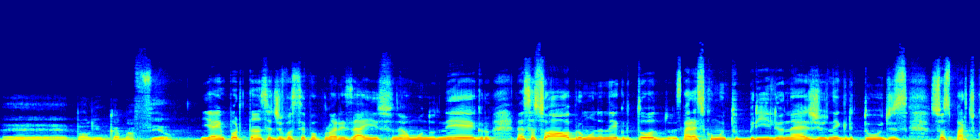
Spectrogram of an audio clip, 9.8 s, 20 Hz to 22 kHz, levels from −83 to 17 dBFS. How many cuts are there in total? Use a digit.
2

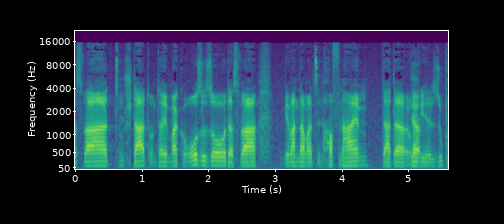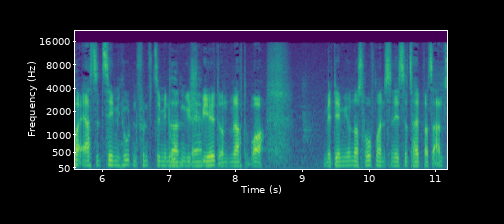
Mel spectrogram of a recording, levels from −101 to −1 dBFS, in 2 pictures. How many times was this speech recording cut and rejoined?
0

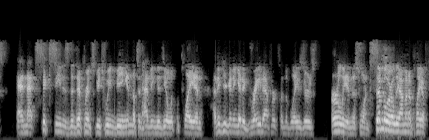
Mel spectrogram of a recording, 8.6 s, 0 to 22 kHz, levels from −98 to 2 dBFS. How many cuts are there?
1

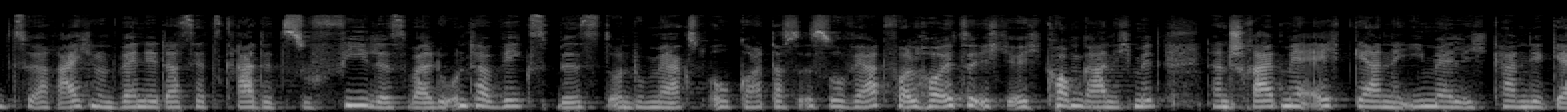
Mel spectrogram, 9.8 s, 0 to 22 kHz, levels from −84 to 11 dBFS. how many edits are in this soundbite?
0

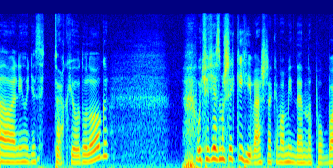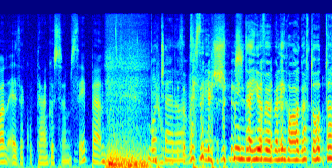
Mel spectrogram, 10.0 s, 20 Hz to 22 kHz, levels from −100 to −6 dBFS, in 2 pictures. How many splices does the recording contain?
0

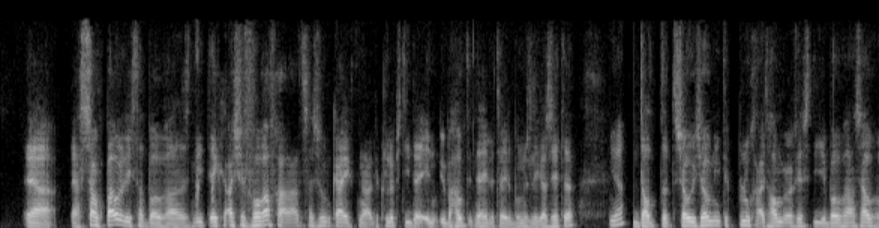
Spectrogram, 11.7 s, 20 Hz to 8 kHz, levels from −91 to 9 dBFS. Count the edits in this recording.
1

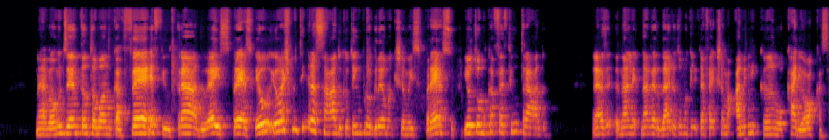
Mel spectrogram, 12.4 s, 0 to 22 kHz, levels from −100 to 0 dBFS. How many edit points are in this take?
1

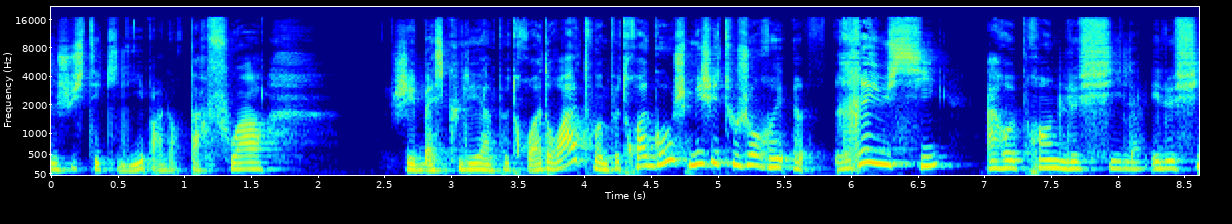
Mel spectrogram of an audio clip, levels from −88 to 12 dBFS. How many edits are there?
0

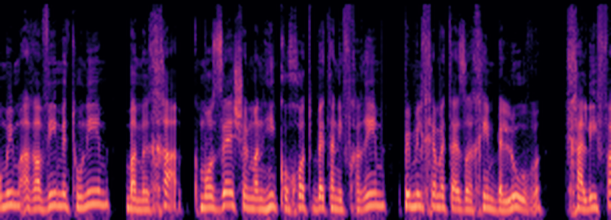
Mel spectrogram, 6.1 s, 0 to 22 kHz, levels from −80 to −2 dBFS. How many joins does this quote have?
1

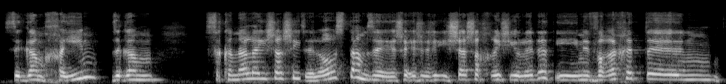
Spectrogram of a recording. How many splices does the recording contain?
3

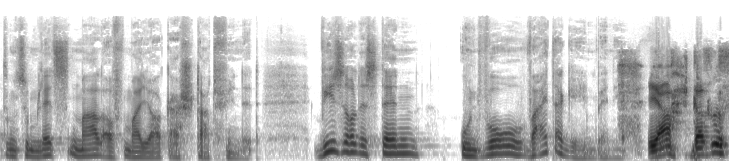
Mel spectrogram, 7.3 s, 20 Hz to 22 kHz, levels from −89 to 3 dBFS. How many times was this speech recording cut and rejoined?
0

